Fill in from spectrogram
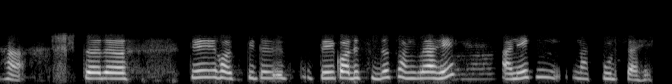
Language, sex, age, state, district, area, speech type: Marathi, female, 18-30, Maharashtra, Akola, rural, conversation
